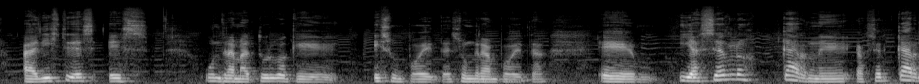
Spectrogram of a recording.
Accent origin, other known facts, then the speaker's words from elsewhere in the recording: Mendoza, Argentina; now in Buenos Aires, Argentina; porque soy una mendocina que está en Buenos Aires. Entonces venir a actuar a Mendoza es algo para mí muy, muy... me conmueve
